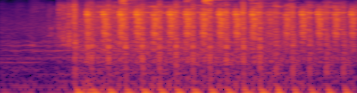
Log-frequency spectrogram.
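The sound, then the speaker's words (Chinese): A Lewis machine gun fires one long, loud, continuous burst. Rapid shots follow each other in an even, fast rhythm after a brief quiet start. No voices are heard. “这边在押送弗莱尼的途中，好兄弟丹尼端着那把刘易斯机枪，神兵天降，将人给劫走。”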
